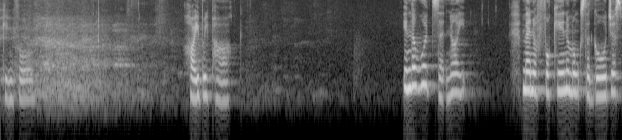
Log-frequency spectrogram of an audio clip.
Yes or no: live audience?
yes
